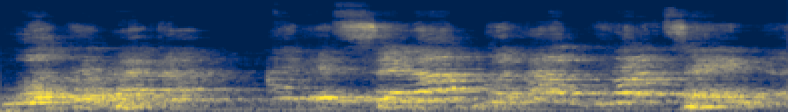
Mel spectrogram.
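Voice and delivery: put-on high, loud, drawn-out toddler boast; proud toddler. Toddler in physical therapy showing off to Rebecca, proud and high. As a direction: show off like an excited little kid. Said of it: "it really feels like I'm a toddler again".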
